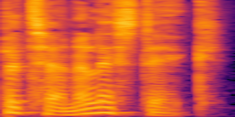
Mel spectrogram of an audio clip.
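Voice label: "paternalistic", British English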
